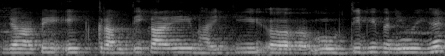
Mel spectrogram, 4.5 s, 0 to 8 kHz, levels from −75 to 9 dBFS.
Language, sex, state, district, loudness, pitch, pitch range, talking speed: Hindi, female, Bihar, East Champaran, -22 LUFS, 215 Hz, 200-220 Hz, 160 wpm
